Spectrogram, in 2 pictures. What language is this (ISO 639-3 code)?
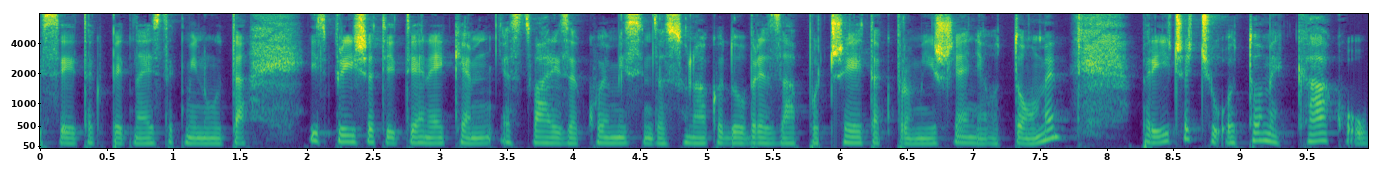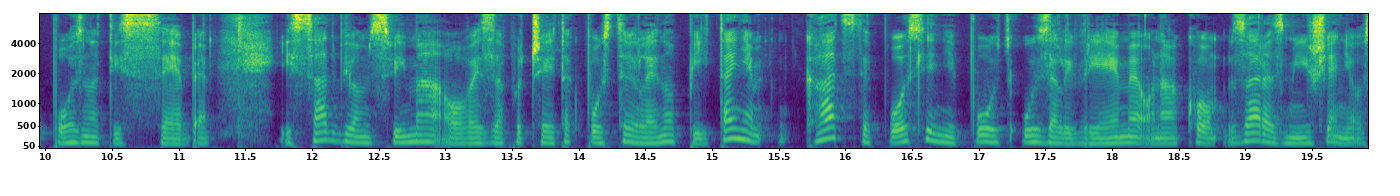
hrv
